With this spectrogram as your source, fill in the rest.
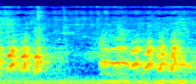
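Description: Geese honk and gobble nearby in a farmyard while being coaxed to eat worms, two short bursts of loud, rapid calls separated by a brief pause.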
